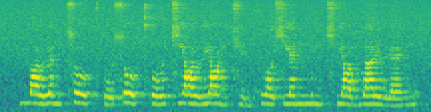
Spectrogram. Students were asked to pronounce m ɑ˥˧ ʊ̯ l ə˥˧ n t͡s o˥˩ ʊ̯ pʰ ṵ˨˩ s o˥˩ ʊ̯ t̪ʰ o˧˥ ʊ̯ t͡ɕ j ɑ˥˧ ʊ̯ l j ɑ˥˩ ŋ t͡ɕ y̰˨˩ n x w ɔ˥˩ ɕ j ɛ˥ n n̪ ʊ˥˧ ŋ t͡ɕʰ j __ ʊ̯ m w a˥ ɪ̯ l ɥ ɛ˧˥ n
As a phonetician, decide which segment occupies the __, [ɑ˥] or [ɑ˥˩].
ɑ˥˩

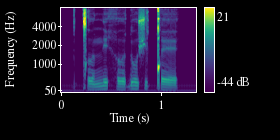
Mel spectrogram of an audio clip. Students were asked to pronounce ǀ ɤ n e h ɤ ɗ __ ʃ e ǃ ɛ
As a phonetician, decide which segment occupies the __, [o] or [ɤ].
o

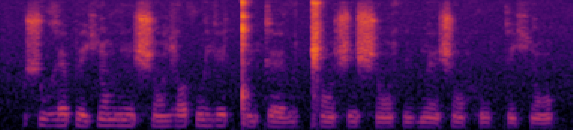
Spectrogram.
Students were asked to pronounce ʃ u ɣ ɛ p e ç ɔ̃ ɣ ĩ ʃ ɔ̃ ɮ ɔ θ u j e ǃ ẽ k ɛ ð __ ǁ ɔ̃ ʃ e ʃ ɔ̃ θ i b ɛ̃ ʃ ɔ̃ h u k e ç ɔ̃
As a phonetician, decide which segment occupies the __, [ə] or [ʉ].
ə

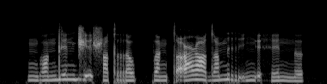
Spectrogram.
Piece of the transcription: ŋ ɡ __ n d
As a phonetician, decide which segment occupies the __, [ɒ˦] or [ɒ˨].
ɒ˨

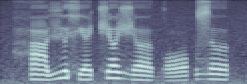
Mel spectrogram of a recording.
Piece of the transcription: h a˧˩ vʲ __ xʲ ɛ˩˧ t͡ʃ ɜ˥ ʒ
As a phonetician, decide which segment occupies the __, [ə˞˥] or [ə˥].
ə˥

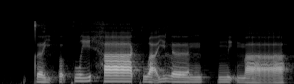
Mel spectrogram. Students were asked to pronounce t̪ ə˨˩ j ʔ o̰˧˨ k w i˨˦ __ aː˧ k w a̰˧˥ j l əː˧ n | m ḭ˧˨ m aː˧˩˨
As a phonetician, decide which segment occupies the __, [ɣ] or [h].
h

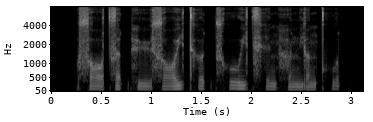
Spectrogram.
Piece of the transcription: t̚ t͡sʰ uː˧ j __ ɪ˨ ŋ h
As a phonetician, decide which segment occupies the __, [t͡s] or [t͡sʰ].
t͡sʰ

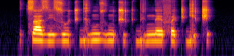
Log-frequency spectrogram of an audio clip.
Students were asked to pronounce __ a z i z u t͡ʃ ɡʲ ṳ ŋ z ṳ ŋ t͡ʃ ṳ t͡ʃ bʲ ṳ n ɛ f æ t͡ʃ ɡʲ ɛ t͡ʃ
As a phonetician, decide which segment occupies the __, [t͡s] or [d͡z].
t͡s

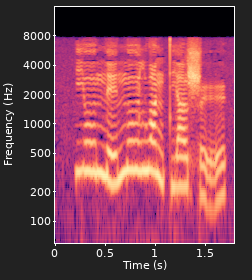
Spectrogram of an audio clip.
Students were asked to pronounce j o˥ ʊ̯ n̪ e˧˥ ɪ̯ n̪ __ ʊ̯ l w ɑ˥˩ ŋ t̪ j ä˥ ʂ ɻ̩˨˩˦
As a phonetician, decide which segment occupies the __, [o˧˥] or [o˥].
o˥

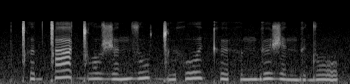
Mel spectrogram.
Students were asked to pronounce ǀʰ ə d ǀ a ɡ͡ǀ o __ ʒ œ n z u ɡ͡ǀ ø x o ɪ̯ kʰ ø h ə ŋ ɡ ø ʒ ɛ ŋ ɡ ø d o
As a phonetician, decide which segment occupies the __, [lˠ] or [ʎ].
lˠ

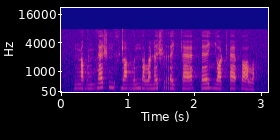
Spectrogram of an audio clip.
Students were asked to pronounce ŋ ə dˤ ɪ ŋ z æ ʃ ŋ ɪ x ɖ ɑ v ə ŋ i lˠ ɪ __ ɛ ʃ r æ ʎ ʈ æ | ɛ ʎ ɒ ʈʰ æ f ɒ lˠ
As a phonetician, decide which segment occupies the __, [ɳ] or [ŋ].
ɳ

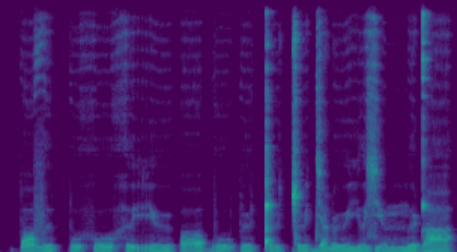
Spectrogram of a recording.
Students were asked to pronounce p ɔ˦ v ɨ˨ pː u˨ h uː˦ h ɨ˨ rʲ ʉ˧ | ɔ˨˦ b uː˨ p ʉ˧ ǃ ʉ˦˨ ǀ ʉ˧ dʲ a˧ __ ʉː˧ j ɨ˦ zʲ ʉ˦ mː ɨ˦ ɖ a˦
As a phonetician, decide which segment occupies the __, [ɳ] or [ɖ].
ɳ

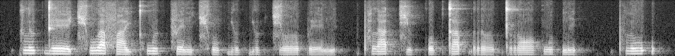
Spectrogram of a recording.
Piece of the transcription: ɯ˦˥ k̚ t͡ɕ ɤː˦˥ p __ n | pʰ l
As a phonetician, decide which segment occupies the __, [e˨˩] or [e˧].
e˨˩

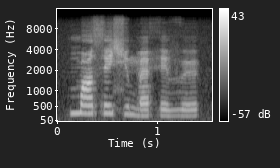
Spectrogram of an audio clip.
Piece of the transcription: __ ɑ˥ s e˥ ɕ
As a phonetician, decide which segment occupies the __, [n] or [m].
m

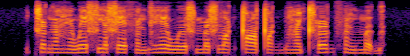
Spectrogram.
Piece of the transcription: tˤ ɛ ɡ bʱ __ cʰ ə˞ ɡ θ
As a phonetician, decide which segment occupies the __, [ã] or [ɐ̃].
ã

